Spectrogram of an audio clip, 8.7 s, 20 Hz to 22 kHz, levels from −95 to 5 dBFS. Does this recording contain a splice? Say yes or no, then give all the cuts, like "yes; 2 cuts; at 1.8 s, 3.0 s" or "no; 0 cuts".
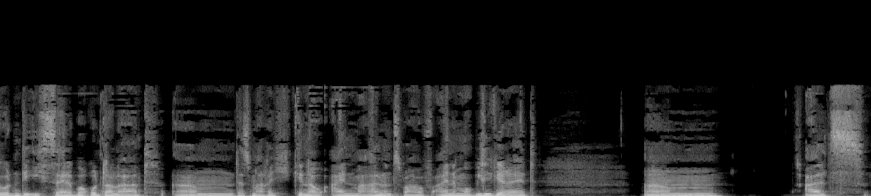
no; 0 cuts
